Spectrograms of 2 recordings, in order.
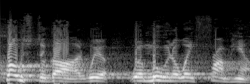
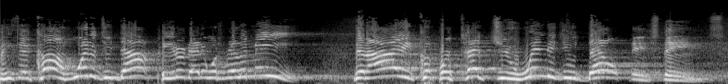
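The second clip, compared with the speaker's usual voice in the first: high, ringing preacher voice acting out Jesus and Peter; preaching at full force; 10 semitones higher than usual. Preacher retelling Peter on the water, fervent and high.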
